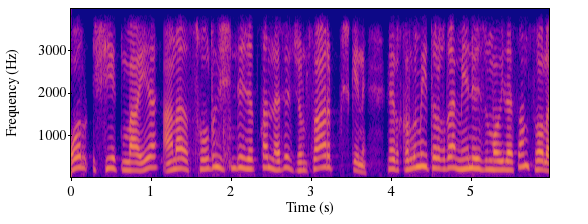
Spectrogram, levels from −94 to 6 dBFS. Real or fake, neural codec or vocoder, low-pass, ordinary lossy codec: real; none; 3.6 kHz; Opus, 24 kbps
